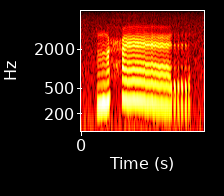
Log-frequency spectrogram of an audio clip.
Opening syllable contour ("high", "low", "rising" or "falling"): rising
